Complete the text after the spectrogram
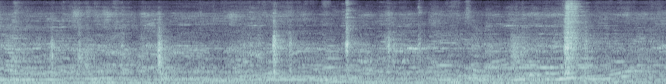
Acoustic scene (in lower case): restaurant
